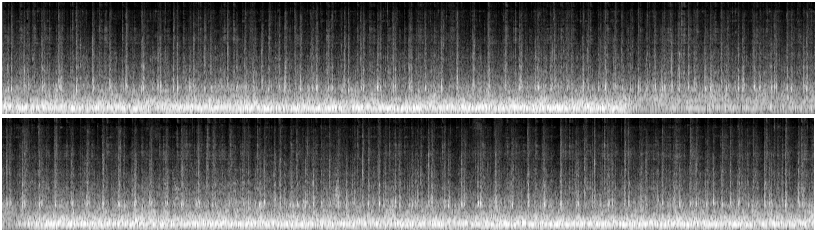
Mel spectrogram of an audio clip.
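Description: Hooves of a pair of harnessed horses clip-clopping steadily on a tarmac road as they pull a cart, over a steady low rumble that drops away for about four seconds midway.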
